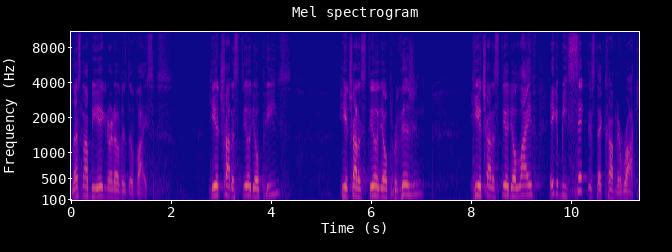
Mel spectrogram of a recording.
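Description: At a moderate pace, a man speaks in a high pitch with ordinary variation, big swings in loudness, and long, frequent pauses. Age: 30s. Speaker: preacher. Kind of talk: sermon. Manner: repetitive, stammering restarts.

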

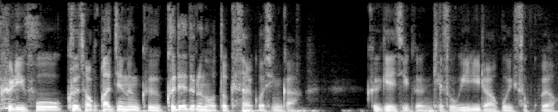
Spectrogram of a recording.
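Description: Very deep, low male voice with ordinary pitch variation. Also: moderate pace. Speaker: tech podcast co-host. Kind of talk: casual chat. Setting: video call.

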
